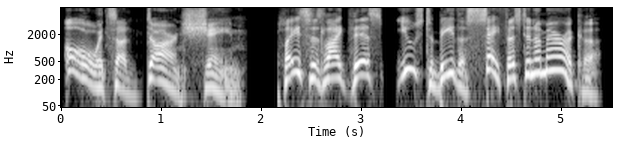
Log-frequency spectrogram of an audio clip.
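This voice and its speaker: A man's voice: sits high, wildly swooping pitch, a little slow, a bit bright, no room sound, clean studio sound, exaggerated voice. An actor playing a jovial, talkative travelling salesman in a video game cutscene, with a folksy, chatty manner. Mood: folksy, friendly. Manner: chatty, folksy, chuckling, exclamatory.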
